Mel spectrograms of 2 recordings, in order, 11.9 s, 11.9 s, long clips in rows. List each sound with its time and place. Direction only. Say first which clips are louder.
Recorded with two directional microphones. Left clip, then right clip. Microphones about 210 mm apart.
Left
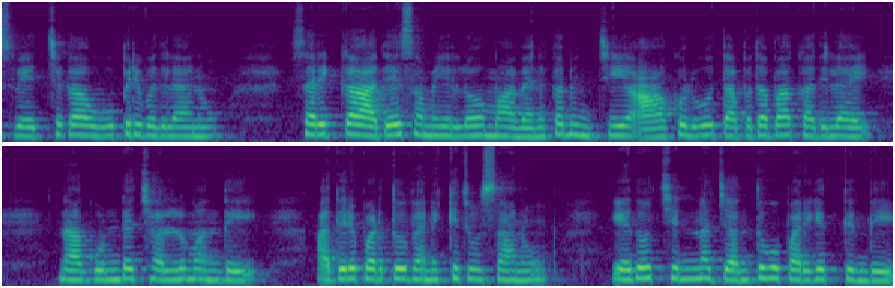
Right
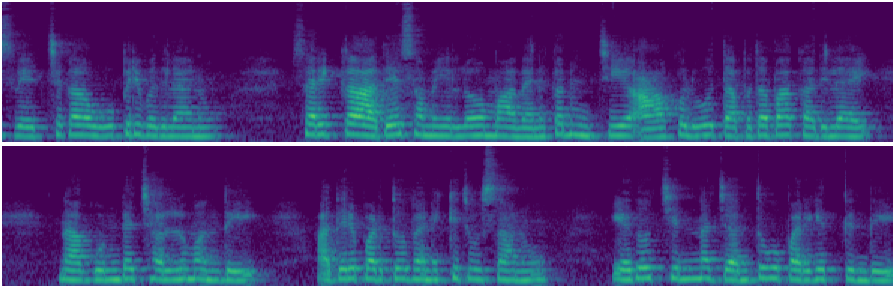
0.1 s a woman's voice: left 4 dB; 35° left (ahead or behind)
